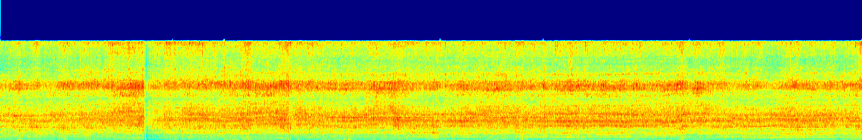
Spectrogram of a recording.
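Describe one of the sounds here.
A string trimmer whips through grass with a rustling hiss.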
